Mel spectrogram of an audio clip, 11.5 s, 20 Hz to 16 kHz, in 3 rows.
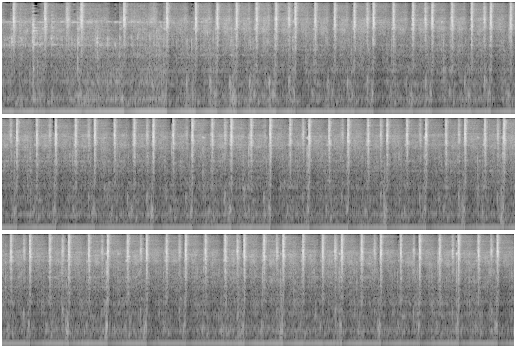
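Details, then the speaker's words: Bessemer model engine driven by an electric motor, with a borrowed carburetor, Hall-sensor spark at about 5–10° BTDC, run a little richer: steady motor hum with sharp cracks about three a second; it misfires and won't run alone, owner suspects lean mixture or compression leakage. "I wanted to post this video of my Bessemer model I'm still not able to get it to run but it is firing anyway"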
